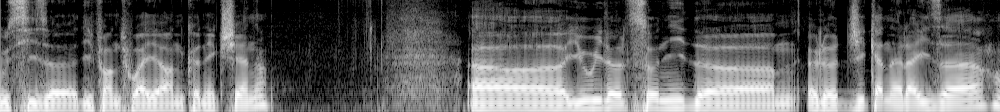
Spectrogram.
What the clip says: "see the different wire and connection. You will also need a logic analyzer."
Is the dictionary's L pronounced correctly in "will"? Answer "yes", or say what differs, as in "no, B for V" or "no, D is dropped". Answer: yes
